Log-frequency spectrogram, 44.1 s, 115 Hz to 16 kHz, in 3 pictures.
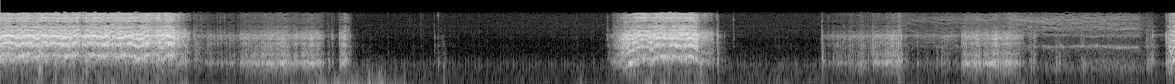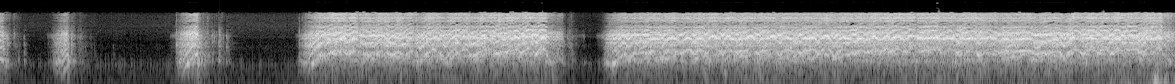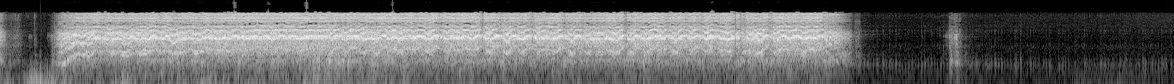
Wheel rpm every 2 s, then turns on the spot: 140, 20, 0, 30, 30, 0, 0, 10, 10, 130, 130, 160, 200, 200, 110, 190, 230, 230, 230, 190, 0, 0.
2-4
